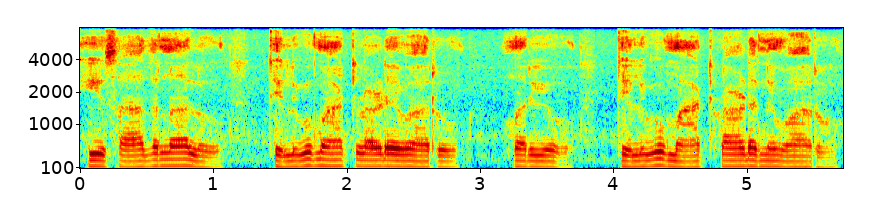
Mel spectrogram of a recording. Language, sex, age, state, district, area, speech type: Telugu, male, 60+, Andhra Pradesh, West Godavari, rural, spontaneous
